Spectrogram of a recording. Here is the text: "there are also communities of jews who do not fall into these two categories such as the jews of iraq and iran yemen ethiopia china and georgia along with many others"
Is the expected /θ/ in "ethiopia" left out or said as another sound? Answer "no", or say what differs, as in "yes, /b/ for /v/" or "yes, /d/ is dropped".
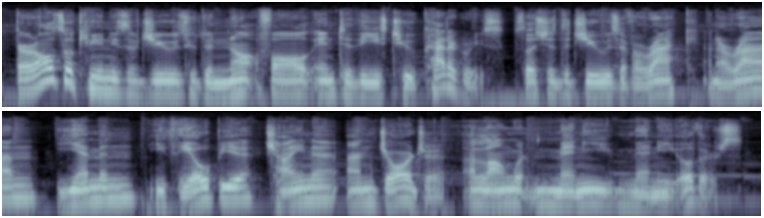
no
